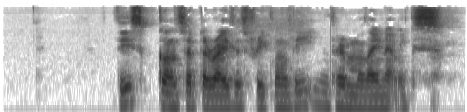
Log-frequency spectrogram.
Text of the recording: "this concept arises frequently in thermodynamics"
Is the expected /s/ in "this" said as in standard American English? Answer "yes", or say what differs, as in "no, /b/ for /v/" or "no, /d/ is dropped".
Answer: yes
